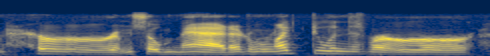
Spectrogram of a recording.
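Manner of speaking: low, loud growling wolf; snapping wolf. Retold or imitated. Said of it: "the wolf will be snapping at you, going".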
